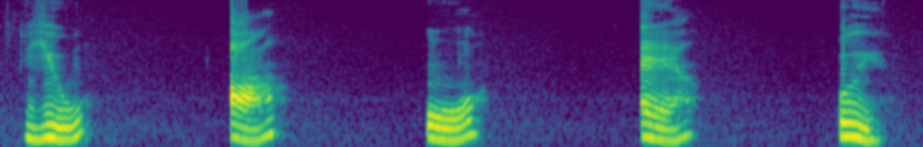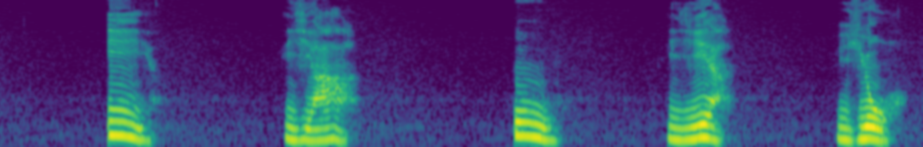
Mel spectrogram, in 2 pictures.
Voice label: dictation vowel sounds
